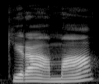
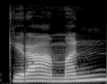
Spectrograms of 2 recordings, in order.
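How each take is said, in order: First: The word ends with a long vowel. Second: The word ends with an n sound. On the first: The speaker calls it right. "बल्कि किरामा पढ़ना होगा" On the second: The speaker calls it wrong. "इसे किरामन नहीं"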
